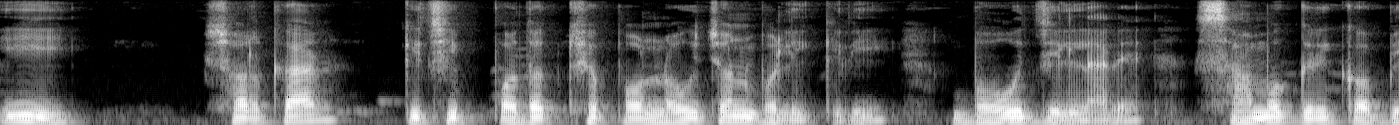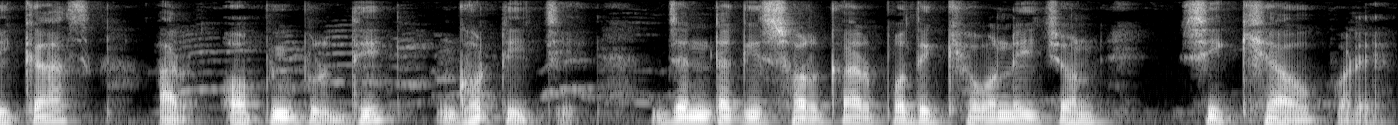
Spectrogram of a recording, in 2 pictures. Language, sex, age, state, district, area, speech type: Odia, male, 60+, Odisha, Boudh, rural, spontaneous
